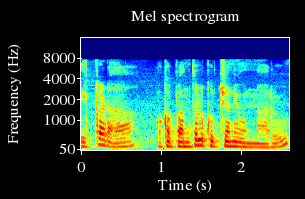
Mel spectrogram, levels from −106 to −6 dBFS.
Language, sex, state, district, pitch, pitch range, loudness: Telugu, male, Telangana, Nalgonda, 145 Hz, 135-160 Hz, -17 LUFS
